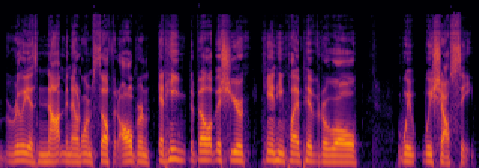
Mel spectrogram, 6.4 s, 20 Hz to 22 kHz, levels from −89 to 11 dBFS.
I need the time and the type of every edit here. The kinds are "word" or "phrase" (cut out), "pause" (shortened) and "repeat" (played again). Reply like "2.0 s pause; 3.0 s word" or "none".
1.1 s phrase; 2.0 s pause; 3.4 s pause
